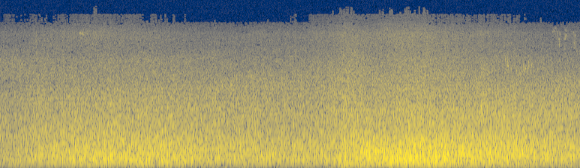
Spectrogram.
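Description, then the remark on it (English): Gentle ocean waves wash in a steady, soft hiss on a calm sea at night under the moon, swelling slightly midway before easing back, with no voices and a faint breath of wind underneath. “The sound of the waves is nothing more than a soft sigh.”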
